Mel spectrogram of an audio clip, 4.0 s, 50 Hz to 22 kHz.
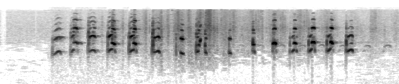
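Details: Osprey at a Finnish nest on 18 August 2020, the male arriving with a giant fish: a quiet run of about fourteen sharp, high chirps spaced evenly over three seconds, with nothing else audible.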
